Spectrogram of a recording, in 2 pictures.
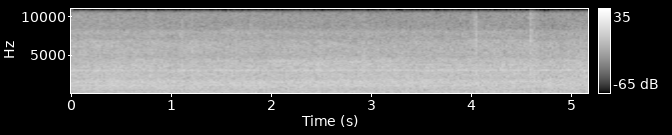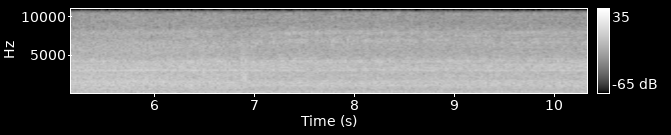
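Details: Case IH 2388 combine diesel started after annual service (fresh oil and filter change, new air and fuel filters), left idling: steady, even deep rumble with no knocks or misses; normal healthy idle.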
